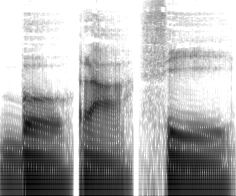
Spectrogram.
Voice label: "borathi", concat syllables; Affixing experiment

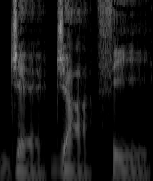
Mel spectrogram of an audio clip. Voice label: "jejathi", concat syllables; Affixing experiment

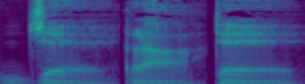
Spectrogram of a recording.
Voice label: "jerate", concat syllables; Affixing experiment

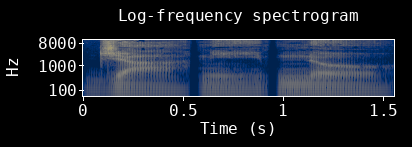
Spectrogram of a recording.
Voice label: "janino", concat syllables; Affixing experiment

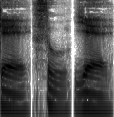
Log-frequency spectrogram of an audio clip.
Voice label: "kethuye", concat syllables; Affixing experiment

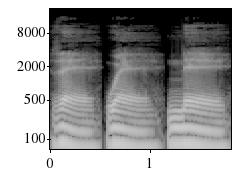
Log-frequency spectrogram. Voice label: "rewene", concat syllables; Affixing experiment

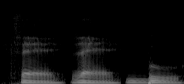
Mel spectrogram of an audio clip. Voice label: "therebu", concat syllables; Affixing experiment

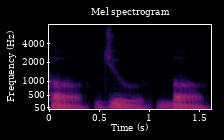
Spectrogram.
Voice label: "kojubo", concat syllables; Affixing experiment

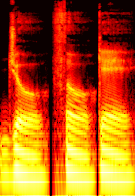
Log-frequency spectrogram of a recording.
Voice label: "jothoke", concat syllables; Affixing experiment

